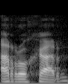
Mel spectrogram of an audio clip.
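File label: "throw", verb; Multi-Lingual Talking Picture Dictionary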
